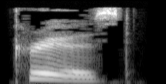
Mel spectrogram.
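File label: "cruised", British English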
